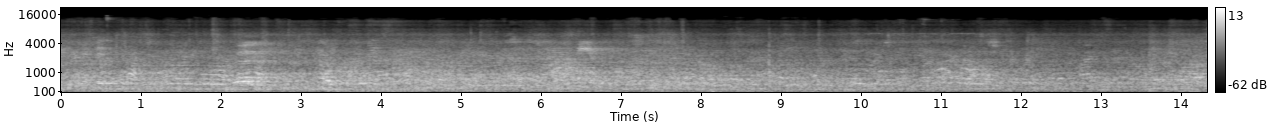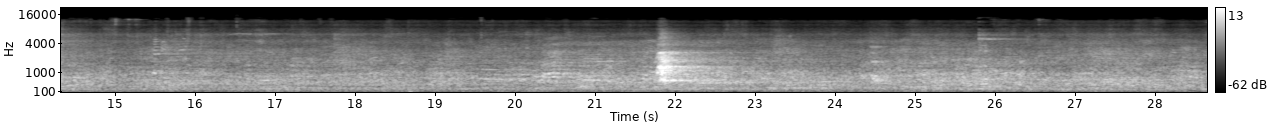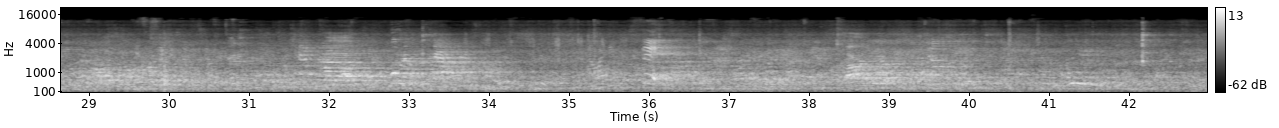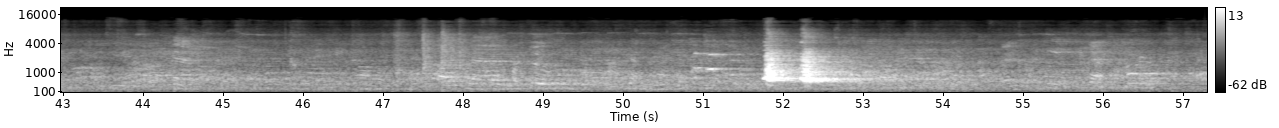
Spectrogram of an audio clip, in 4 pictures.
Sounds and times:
Speech: 0.0s - 57.3s.

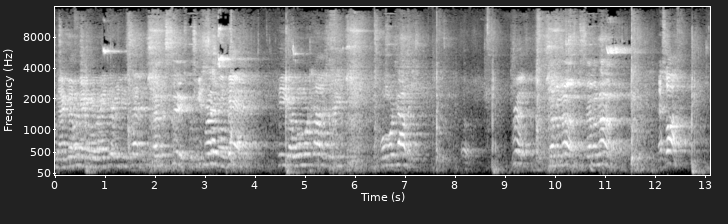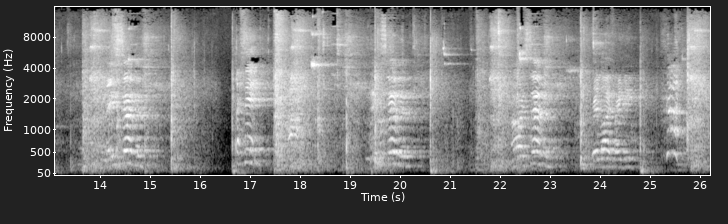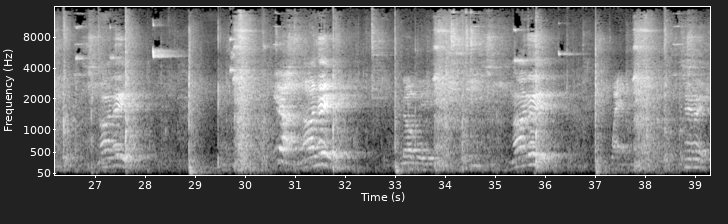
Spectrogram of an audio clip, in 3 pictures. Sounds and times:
Basketball bounce: 20.6s - 21.1s.

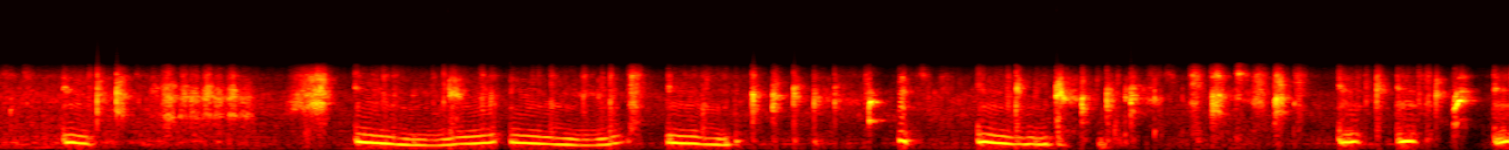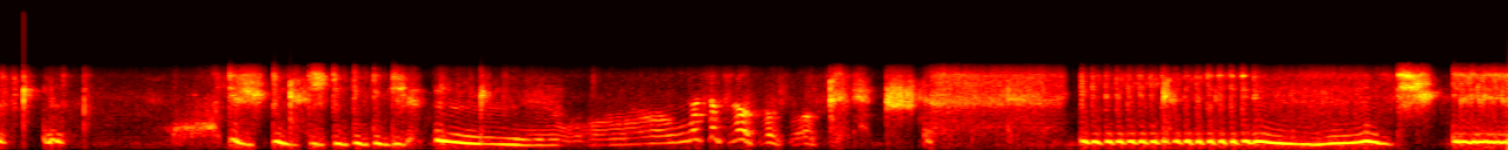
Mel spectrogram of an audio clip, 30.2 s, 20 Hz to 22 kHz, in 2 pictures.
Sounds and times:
Beatboxing: 0.0s - 16.1s, 16.8s - 30.1s.

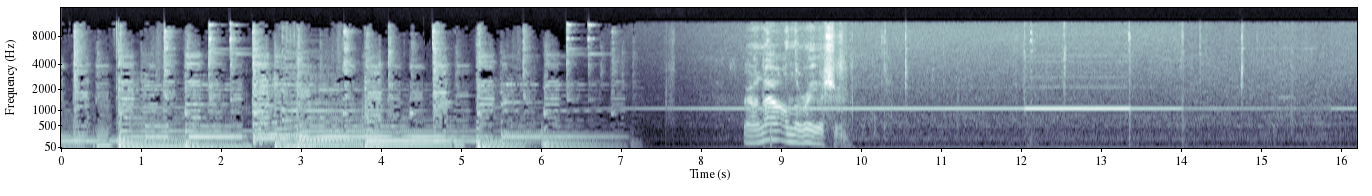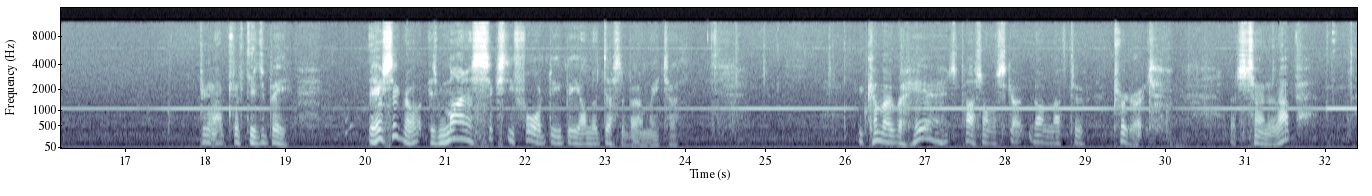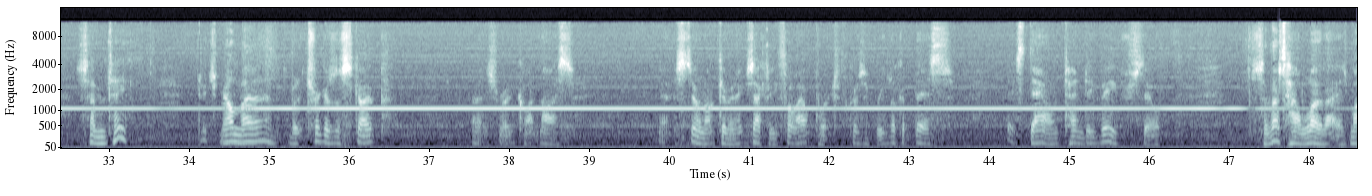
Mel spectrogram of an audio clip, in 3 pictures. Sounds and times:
Speech: 8.5s - 9.9s, 17.9s - 19.1s, 20.0s - 24.0s, 26.2s - 30.1s, 30.8s - 31.8s, 32.6s - 33.3s, 34.1s - 36.5s, 37.6s - 38.8s, 39.9s - 43.6s, 44.2s - 46.2s, 47.3s - 48.6s.

